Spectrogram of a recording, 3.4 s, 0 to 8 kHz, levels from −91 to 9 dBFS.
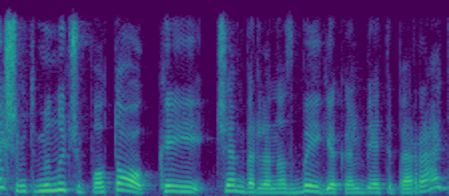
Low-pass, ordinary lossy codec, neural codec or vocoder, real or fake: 7.2 kHz; Opus, 64 kbps; none; real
